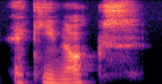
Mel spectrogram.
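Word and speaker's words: Equinoxe: And then his follow-up album, I believe, Equinox, or that's probably pronounced Equinox, the traditional French pronunciation of it.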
